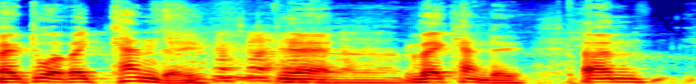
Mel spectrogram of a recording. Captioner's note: laughs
